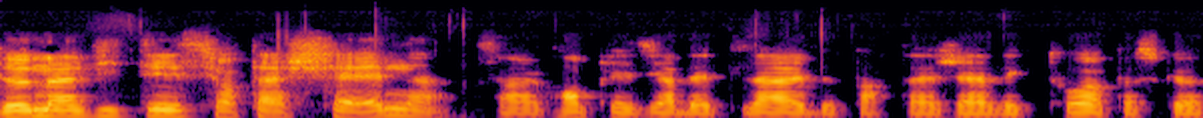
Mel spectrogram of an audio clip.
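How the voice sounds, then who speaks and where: Recorded dry and close with no echo, a man of medium pitch speaks at a moderate pace with ordinary pitch variation. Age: 30s. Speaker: medium and healer. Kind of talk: interview. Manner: hesitant, many fillers.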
